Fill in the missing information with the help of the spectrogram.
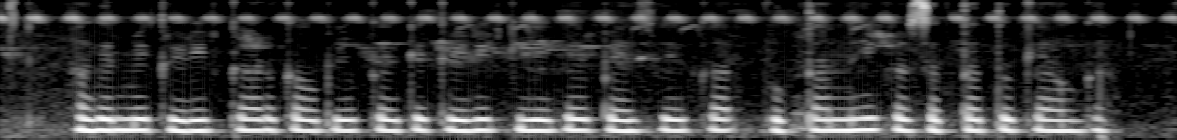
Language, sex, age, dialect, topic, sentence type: Hindi, female, 25-30, Marwari Dhudhari, banking, question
